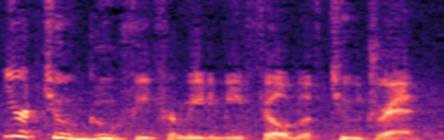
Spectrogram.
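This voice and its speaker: A man's voice: mid-range voice, sing-song, fast, a bit bright, a little hiss or hum. A man voicing a defiant, irreverent male rat hero in a dramatic sci-fi horror audiobook. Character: defiant, wisecracking male rat hero, battered but stubborn.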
